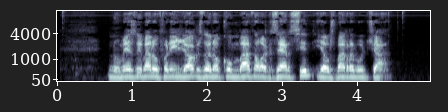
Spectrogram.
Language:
Catalan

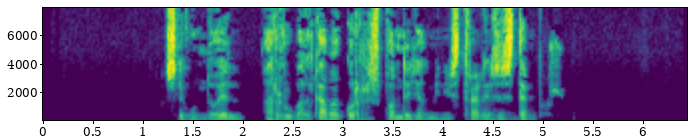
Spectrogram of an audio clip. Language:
Galician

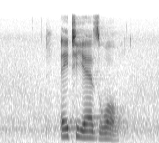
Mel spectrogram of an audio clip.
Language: Venda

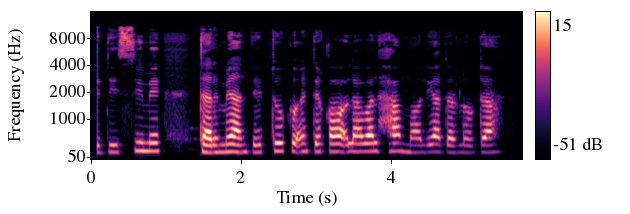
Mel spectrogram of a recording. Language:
Pashto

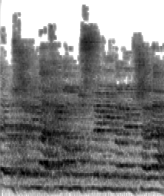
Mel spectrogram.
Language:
Hebrew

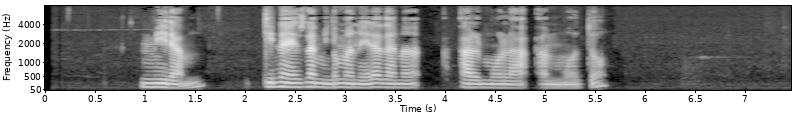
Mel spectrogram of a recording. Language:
Catalan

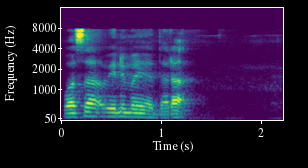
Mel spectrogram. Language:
Kannada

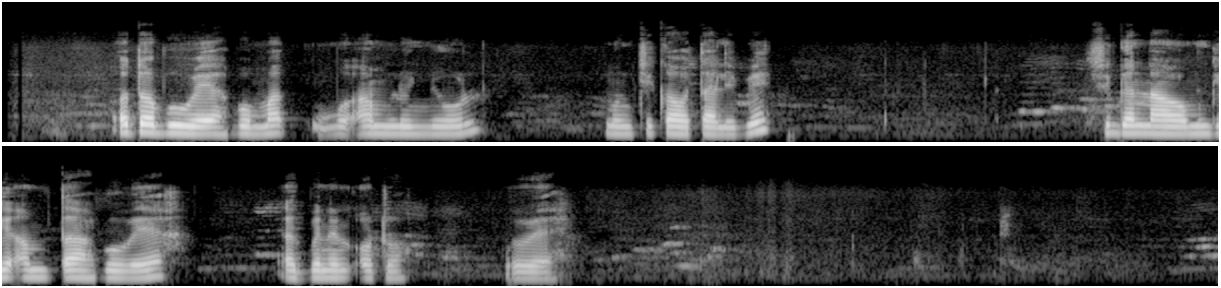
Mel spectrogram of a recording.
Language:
Wolof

